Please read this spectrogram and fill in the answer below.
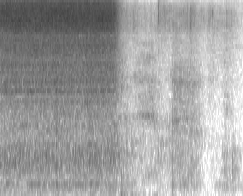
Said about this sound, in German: ich mache nebenher meine Kaffeemaschine voll und nehme einfach alle Geräusche für euch auf.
